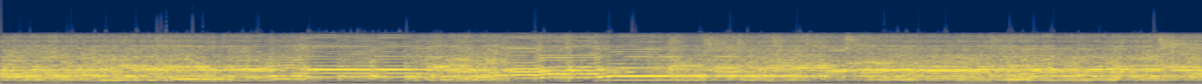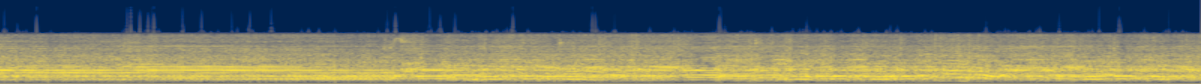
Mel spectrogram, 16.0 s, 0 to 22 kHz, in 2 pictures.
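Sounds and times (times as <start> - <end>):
electric guitar solo: 0.0 - 16.0.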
